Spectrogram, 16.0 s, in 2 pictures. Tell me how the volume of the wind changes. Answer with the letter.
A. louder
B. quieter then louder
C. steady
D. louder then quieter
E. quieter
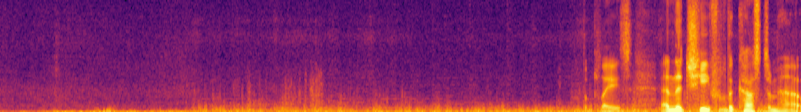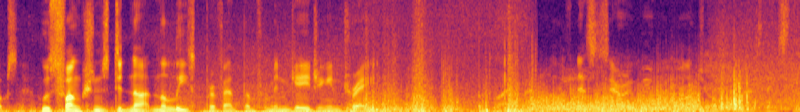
A.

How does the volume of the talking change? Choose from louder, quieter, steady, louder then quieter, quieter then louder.
quieter.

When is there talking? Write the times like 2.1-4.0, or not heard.
5.8-11.8, 12.8-15.9.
